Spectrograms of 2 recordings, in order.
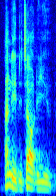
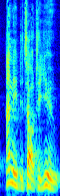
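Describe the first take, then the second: First: It sounds exasperated about someone else. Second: It sounds accusing, aimed at the listener.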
